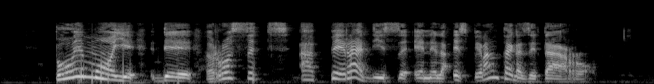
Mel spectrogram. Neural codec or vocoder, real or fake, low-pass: none; real; 7.2 kHz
